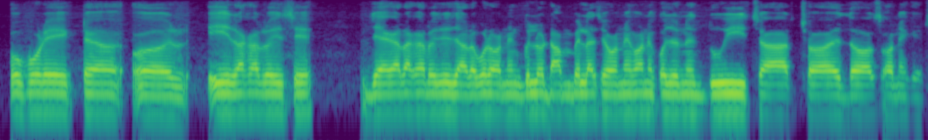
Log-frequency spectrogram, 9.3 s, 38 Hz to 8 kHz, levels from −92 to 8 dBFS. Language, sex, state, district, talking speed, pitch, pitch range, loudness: Bengali, male, West Bengal, Jalpaiguri, 140 wpm, 110 Hz, 105-115 Hz, -13 LUFS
